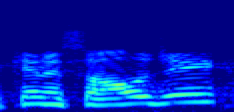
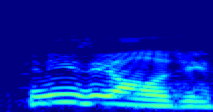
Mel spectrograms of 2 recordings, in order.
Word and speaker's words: kinesiology: central florida majoring in kinesology i hope i pronounce that right kinesiology thank you and in 10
